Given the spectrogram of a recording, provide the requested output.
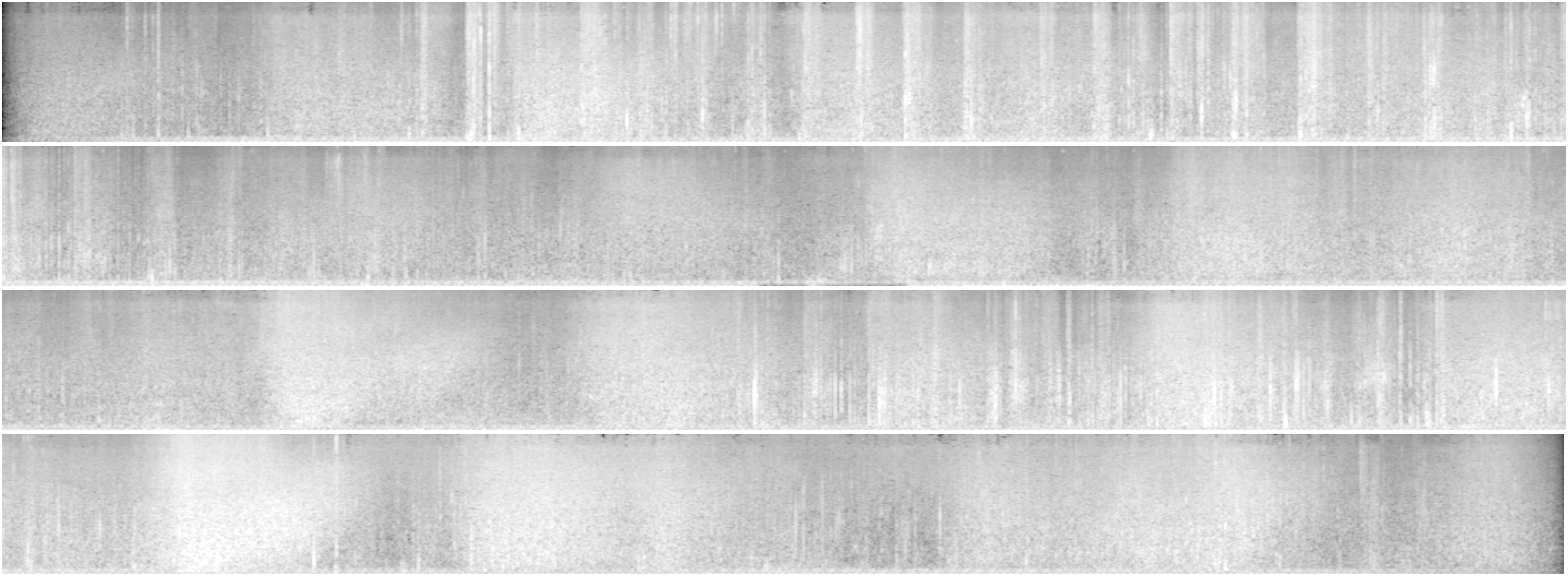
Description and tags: A short walk a frozen, snowy beach with gentle waves washing on the shore. In the very background is the sound of an oil tanker docked at the harbour, engines running.
beach, crunch, field-recording, frozen, snow, walk, waves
